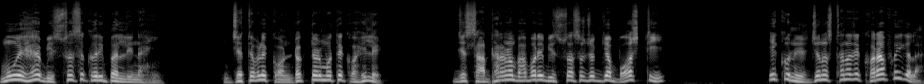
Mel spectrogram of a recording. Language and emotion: Odia, surprised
